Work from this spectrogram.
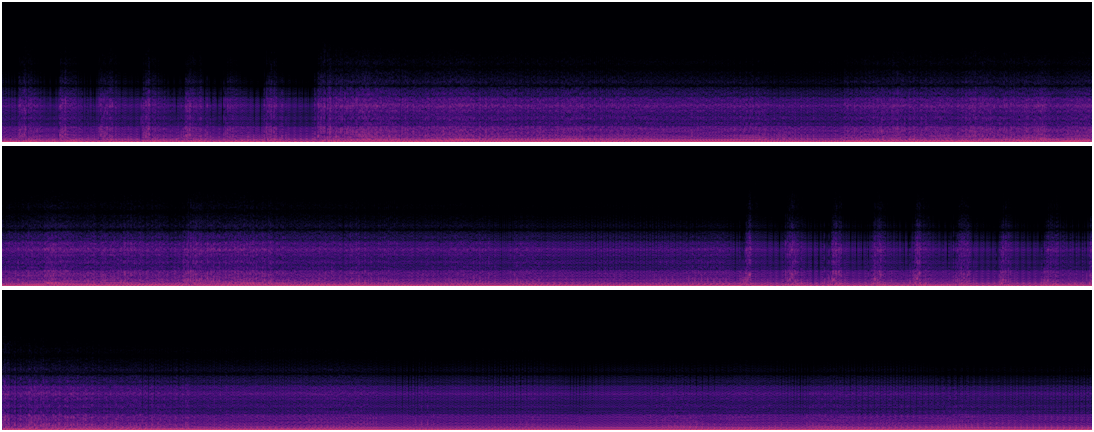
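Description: A metal guitar played through a Sondery metal distortion pedal in turbo mode, loud and saturated, with fast chugging palm-muted riffs and sustained heavy chords rumbling continuously without any talk.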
